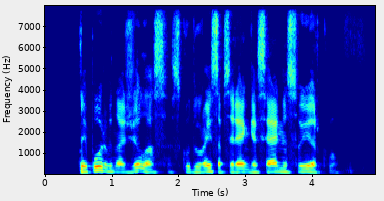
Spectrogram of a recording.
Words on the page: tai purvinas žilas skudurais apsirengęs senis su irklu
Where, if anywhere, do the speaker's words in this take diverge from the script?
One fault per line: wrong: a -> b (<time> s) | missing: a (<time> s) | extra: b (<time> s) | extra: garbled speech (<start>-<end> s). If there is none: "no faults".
no faults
